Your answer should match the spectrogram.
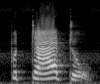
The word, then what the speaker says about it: potato: Potato. What is this word? Potato. Now, stressed is on ta. Potato. So, ta is stressed syllable here.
